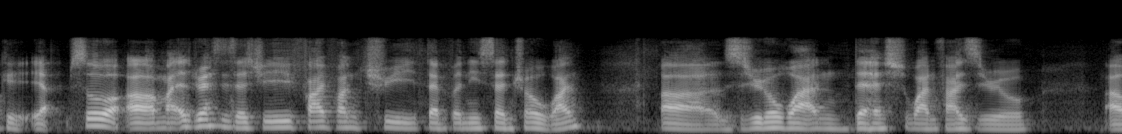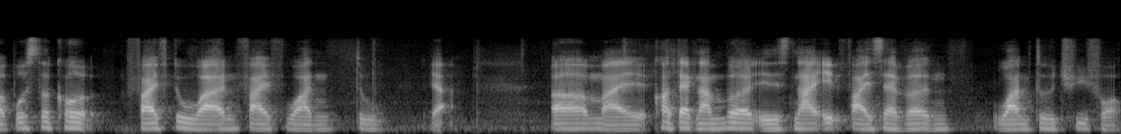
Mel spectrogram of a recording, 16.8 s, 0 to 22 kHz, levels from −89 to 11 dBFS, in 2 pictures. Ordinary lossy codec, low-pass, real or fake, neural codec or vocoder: none; none; fake; codec, 16 kHz, 0.8 kbps, ZipCodec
